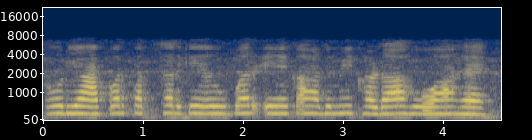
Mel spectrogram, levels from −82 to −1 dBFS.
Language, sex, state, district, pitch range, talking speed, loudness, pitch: Hindi, female, Uttar Pradesh, Shamli, 245-260 Hz, 145 wpm, -16 LUFS, 255 Hz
